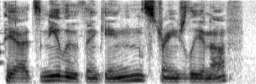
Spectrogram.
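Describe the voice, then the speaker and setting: A man's voice: medium pitch, moderate pace, dark tone. A man doing casual let's play commentary, dropping dry, wry asides close to the microphone.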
